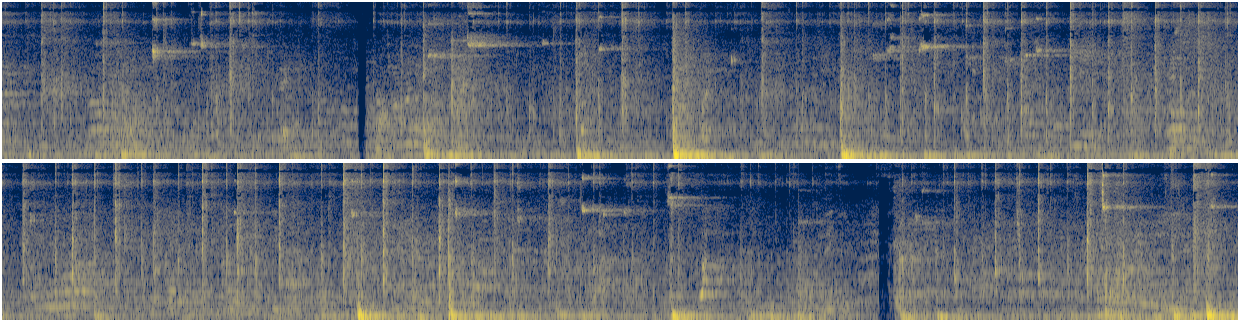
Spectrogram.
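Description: Large-ball table tennis rallying: the ball clicks repeatedly off the paddles and table, with a few heavier thumps, amid the chatter of a busy sports hall.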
